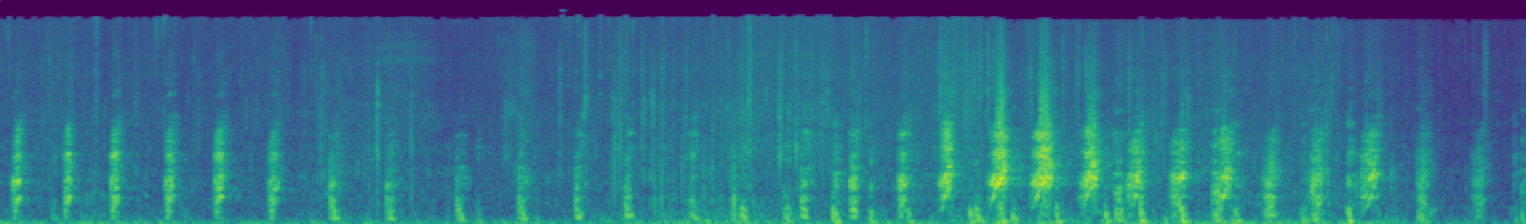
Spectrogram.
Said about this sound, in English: The first one we're going to hear is what she labeled a pig grunt, and it's a sound made by the gorillas as a mark of annoyance or a warning to others to stop what they're doing.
